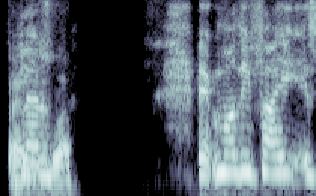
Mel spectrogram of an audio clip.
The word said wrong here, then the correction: Mudafy: se escribe M-U-D-I. F. – es Mudafy y es M-U-D-A-F-Y.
